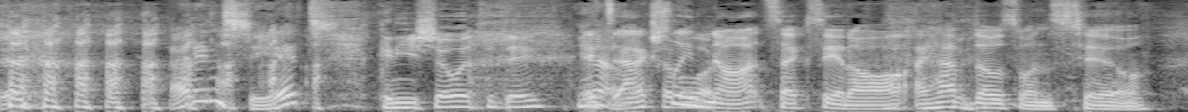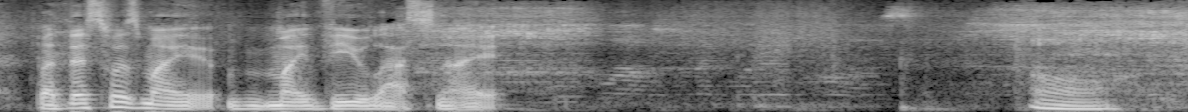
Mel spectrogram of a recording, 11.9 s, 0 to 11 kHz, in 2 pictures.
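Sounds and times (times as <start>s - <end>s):
laughter: 0.0s - 3.3s
speech: 0.0s - 8.6s, 11.1s - 11.6s
man's breathy inhale: 5.8s - 6.1s
man snoring loudly: 8.0s - 9.0s, 10.8s - 11.8s.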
